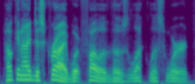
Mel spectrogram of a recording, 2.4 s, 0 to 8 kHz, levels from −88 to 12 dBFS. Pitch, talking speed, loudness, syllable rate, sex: 120 Hz, 220 wpm, -18 LUFS, 6.6 syllables/s, male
